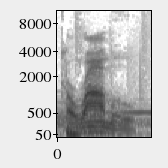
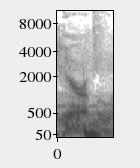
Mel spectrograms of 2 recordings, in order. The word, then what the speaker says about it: Karamu: playwright in residence at cleveland's famed they it's karamu but everybody pronounces it caramel i guess it's maybe the clevelandization of that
